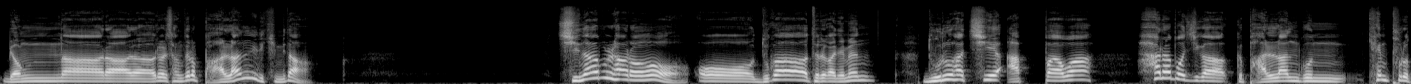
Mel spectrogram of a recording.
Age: 40-59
